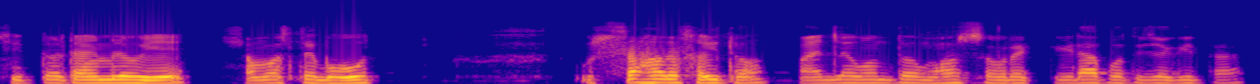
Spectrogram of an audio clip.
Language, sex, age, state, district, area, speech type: Odia, male, 30-45, Odisha, Malkangiri, urban, spontaneous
